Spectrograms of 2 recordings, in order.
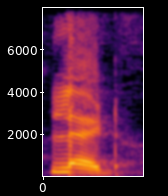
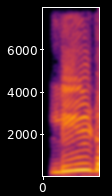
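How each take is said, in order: First: लेड with an e vowel; short-e pronunciation. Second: लीड with a long ee vowel; long-ee pronunciation. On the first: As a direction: say लेड to rhyme with "bed". (लेड में ए की आवाज़) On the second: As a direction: say लीड to rhyme with "need". (लीड में लंबी ई की आवाज़) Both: Shown as a demonstration. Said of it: "बोले अलग जाते हैं".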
